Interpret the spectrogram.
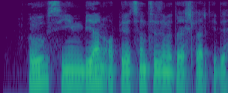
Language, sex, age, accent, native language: Uzbek, male, 12-17, Qashqadaryo, Uzbek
